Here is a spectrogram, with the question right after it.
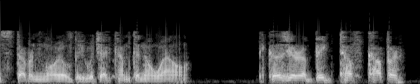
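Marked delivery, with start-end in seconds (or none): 2.6-4.1 higher, mocking Irish tease; nanny gently mocking the policeman, teasing. A narrator's reading. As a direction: needle him playfully about being tough.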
